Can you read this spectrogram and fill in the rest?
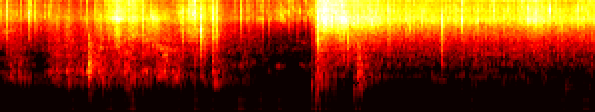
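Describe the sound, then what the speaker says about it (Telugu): A moong dal dosa (pesarattu) fries on a hot pan with oil, giving a steady close sizzle that jumps louder about halfway through as it is turned or stirred. "దోశ కొంచెం కలర్ వచ్చాక రెండో వైపు టర్న్ చేసుకోవాలి."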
